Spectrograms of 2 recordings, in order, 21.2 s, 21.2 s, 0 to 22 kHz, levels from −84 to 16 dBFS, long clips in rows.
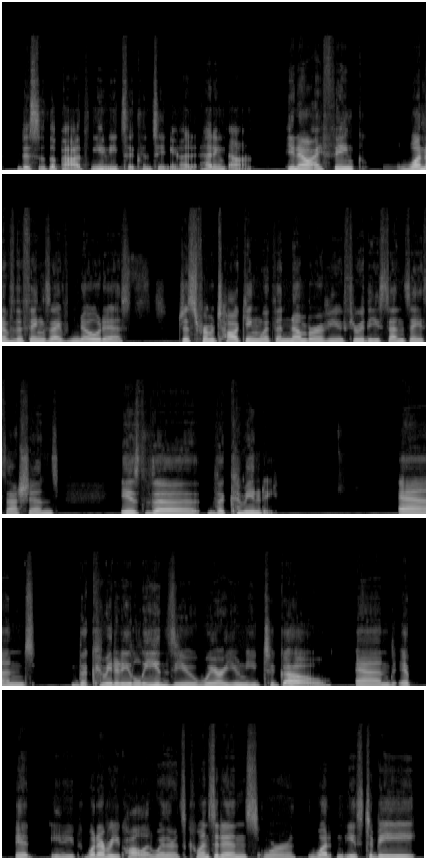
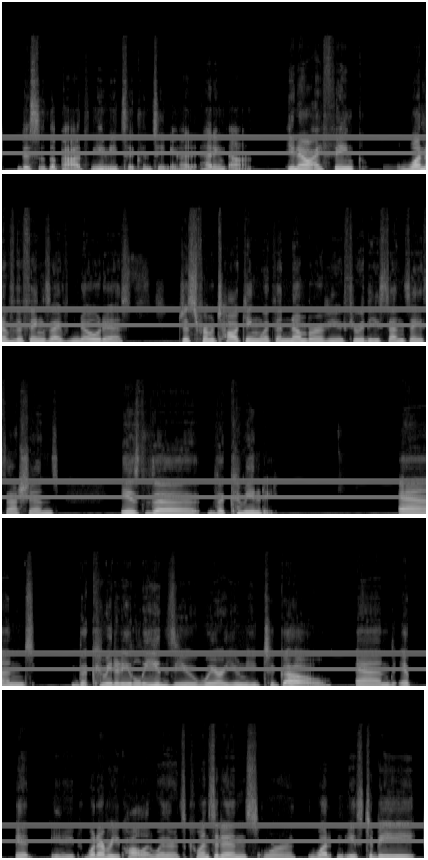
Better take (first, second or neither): first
